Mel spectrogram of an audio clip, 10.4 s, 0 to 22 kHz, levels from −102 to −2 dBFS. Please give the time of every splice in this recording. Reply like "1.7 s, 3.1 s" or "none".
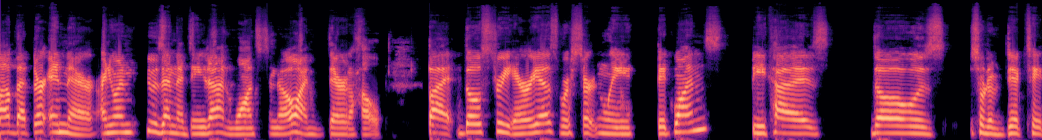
none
